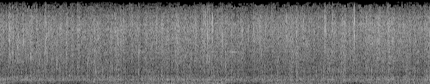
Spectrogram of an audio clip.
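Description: Fishing boat's engine running with a steady low hum under a constant hiss of rushing water and spray along the hull.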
